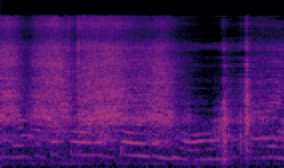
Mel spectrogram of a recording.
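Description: Wet carpet being scrubbed by hand, a rough rubbing noise in quick repeated strokes that stops a little over halfway through, followed by a few sharp clicks. A voice sounds faintly underneath.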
